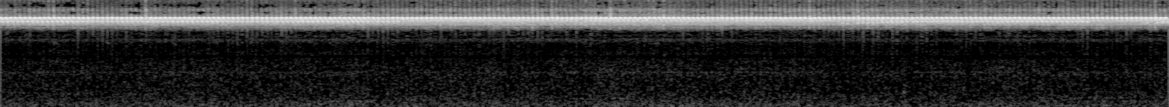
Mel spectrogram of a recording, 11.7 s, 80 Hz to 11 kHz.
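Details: Continuous high-pitched trilling song of a Japanese tree cricket, very regular pulses at about 176 per minute, forming an unbroken shimmering tone for the whole stretch, with no other sounds.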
